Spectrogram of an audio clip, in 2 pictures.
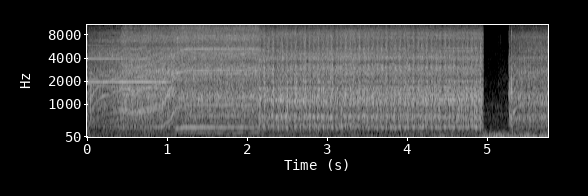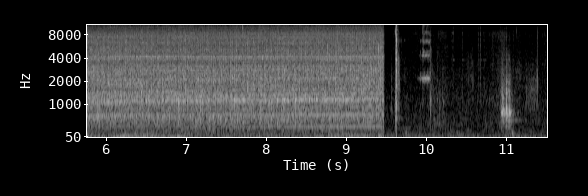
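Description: A Ryobi 14.4 volt cordless drill runs loud and close in a steady whine that drops briefly to a slightly lower pitch midway, then cuts out, leaving a few faint clicks and handling sounds.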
